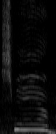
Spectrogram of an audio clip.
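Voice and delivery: put-on very high, shrill, alarmed child-like shout. A character pokes his head out and calls to the group, yelling. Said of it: "just yell".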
